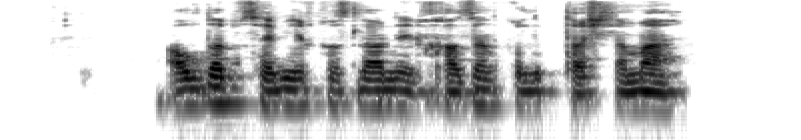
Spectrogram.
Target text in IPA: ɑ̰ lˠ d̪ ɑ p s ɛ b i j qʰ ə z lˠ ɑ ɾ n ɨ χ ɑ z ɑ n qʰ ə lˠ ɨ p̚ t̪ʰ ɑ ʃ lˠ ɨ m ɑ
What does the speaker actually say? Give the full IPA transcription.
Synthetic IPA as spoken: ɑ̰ lˠ d̪ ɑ p s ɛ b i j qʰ ə z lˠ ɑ ɾ n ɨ χ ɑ z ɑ n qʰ ə lˠ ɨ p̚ t̪ʰ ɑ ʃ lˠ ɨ m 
